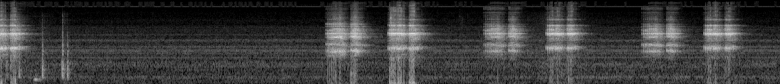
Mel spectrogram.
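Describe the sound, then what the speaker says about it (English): A frog croaks in a quiet room: a couple of short clicks first, then six evenly spaced croaks, each a doubled high trill, close and clear. "It's my little frog."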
